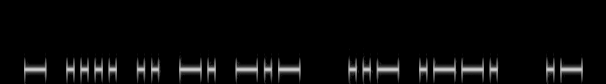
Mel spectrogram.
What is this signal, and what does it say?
Morse code, heard as a keyed tone, about 17 wpm, 700 Hz. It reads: THINK UP A
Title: Sentences from Top 1000 Words - Review Part 2 - 17wpm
